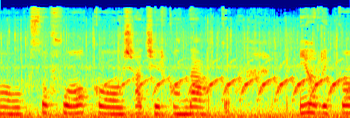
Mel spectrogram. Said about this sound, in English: I remember in the background the sound of sirens, because we had a smoke alarm in the facility in the plant. Of course, the alarm started going off like crazy all night long, so I remember this noise.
